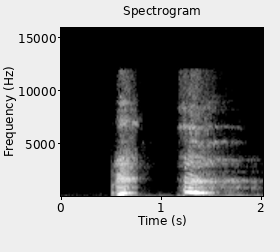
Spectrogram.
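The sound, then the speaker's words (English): A deep breath is heard alone: a brief intake, a pause, then a longer, softer sighing exhale that trails away quietly. “Now, it is time to take a deep breath.”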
